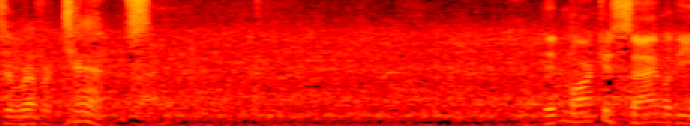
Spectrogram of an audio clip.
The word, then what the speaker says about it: Thames: Eric says his name is pronounced Thames.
